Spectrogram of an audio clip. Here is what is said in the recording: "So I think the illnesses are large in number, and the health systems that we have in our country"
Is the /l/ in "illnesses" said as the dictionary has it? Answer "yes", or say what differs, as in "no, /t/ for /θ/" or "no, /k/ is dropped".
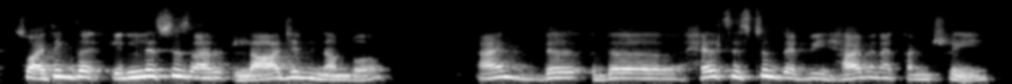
no, /n/ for /l/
